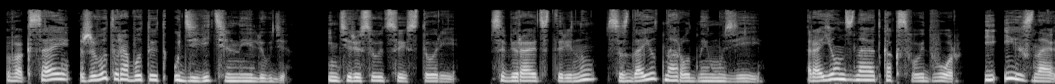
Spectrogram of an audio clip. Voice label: russian female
